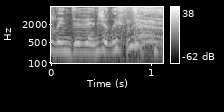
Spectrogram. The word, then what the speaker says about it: Linda Evangelista: You look like Linda Evangelista.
